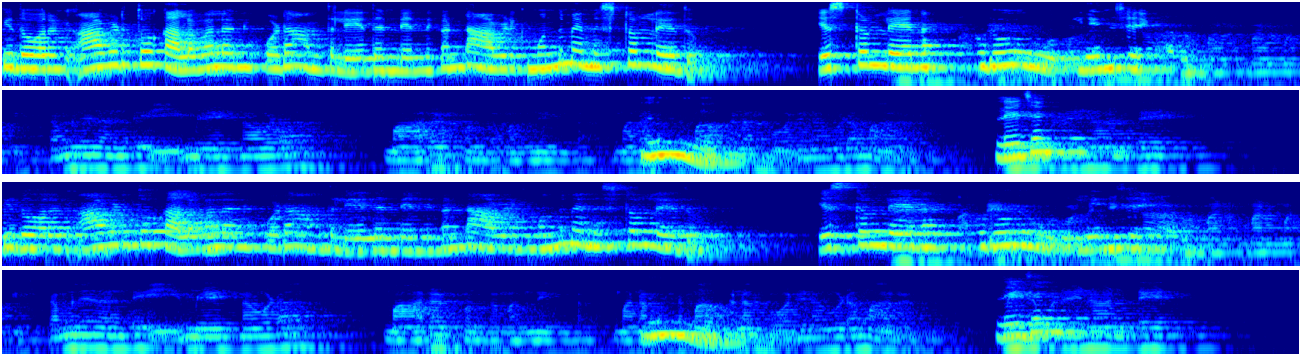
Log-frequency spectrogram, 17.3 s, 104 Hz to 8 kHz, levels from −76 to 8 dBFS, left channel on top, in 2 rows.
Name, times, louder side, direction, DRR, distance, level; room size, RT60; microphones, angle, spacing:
voice 1, 0.0-4.6 5.5-6.2 6.5-8.0 12.9-13.5 15.3-15.7, left 4 dB, 80° left, 8 dB, 0.3 m, -27 dB
voice 2, 5.9-10.7 11.2-12.4 12.7-14.7 15.3-16.4, right 1 dB, 40° right, 1 dB, 0.6 m, -44 dB
5.7 x 2.4 x 3.7 m, 1.2 s
head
